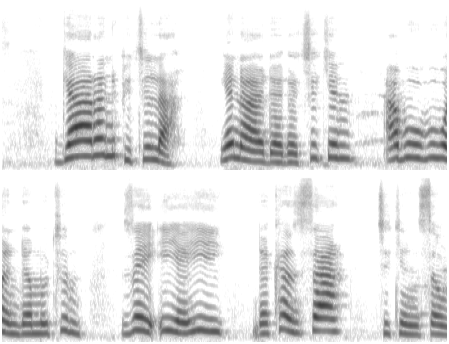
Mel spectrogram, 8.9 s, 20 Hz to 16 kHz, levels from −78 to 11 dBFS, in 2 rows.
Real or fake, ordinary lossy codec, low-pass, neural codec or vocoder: fake; none; 14.4 kHz; codec, 44.1 kHz, 7.8 kbps, DAC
